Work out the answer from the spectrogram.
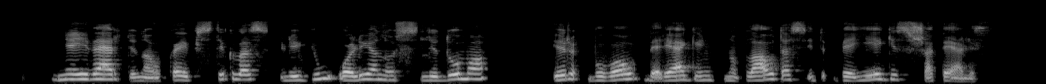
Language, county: Lithuanian, Šiauliai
